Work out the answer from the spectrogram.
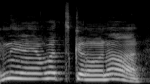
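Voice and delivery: high, drawn-out carefree voice; exaggerated high-pitched civilian voice; Bruce Wayne. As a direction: imitate a lighter everyday alter ego, slow and high. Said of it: "'Cause Bruce Wayne was like".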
